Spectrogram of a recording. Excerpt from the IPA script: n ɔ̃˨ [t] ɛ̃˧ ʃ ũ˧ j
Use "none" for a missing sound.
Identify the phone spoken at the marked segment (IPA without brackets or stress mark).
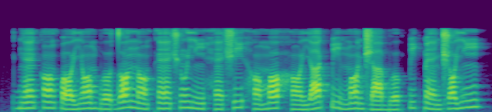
k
